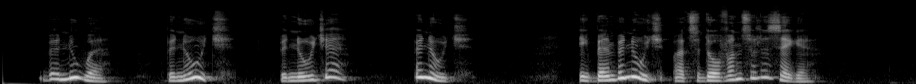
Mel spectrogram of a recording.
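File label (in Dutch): "benieuwen" Limburgish dialect word; benieuwen, benoewe (benoewtj, benoewdje, benoewdj)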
